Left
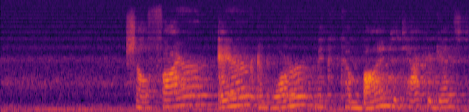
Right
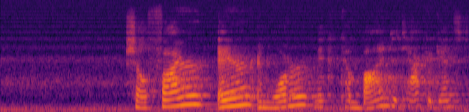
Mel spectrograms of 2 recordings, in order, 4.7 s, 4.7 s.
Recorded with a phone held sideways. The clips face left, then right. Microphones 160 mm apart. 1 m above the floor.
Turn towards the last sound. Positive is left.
turn(degrees=0)  # may be behind; listen again after turning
